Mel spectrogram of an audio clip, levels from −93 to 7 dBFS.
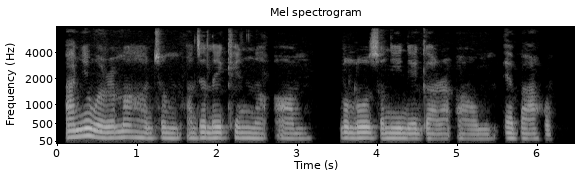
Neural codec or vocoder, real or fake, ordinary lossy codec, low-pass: none; real; none; none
